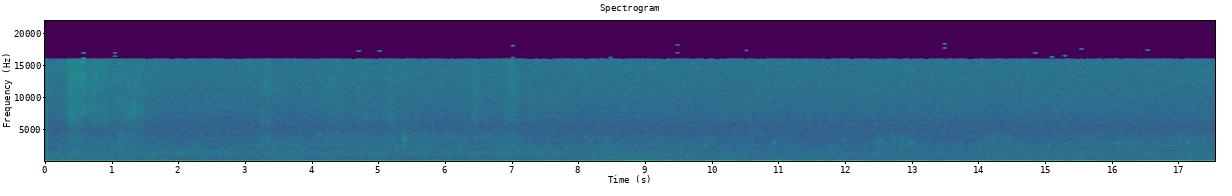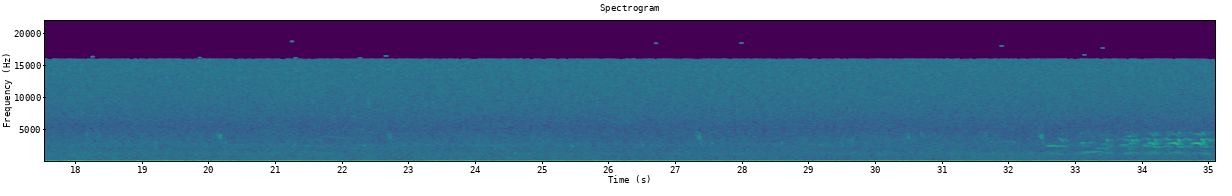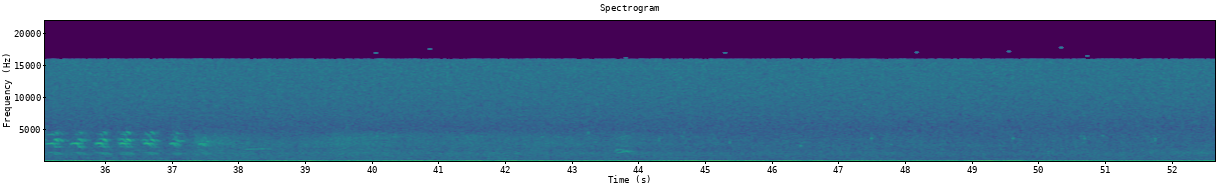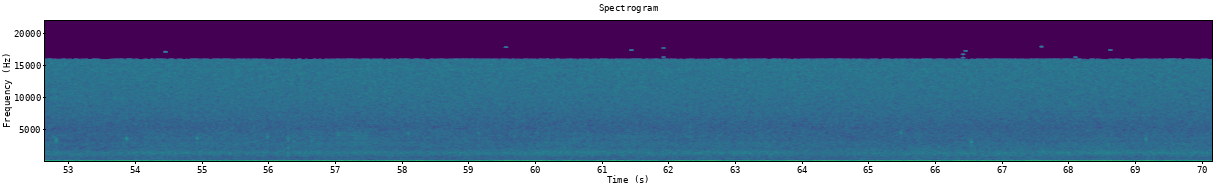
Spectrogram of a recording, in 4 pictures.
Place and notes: audresseles, meeresufer bei ebbe, vorbeifahrt fähre
morgens am meeresufer bei ebbe, möwen im aufflug, die dröhnende resonanz der vorbeifahrt der stündlich verkehrenden speed fähre
fieldrecordings international:
social ambiences, topographic fieldrecordings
